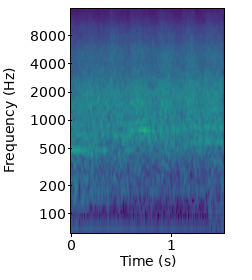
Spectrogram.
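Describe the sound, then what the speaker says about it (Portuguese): Applause from a church congregation during a service, a brief, steady wash of clapping with no voice over it. "me dá um glória a Deus maravilhoso e uma salva de palmas para Jesus"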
